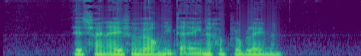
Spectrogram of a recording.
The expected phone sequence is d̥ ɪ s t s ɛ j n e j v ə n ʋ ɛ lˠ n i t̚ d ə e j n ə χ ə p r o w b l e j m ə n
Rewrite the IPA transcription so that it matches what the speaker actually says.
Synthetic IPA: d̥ ɪ t s ɛ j n e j v ə n ʋ ɛ lˠ n i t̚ d ə e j n ə χ ə p r o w b l e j m ə n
